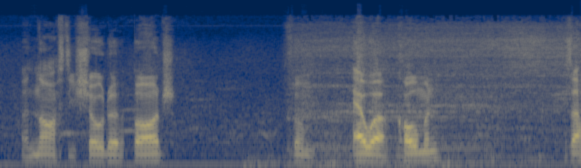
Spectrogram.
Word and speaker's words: Ewa: I guess he can pronounce it any way he wants, but looking at it, I would just say Ewa.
